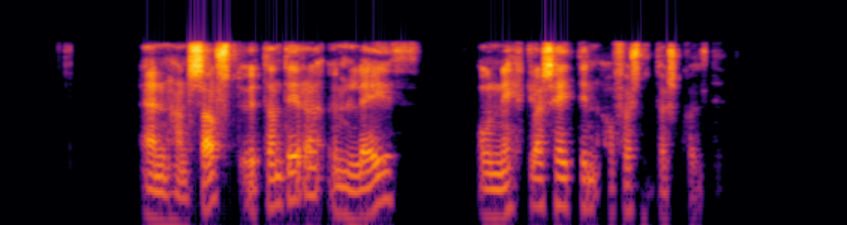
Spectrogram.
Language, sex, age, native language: Icelandic, male, 30-39, Icelandic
